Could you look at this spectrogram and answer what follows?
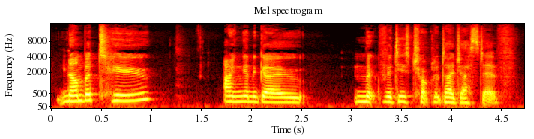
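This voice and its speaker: A woman interviewed as an actor, chatting casually in an animated, jokey way and telling stories with mock drama. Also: mid-range voice, a little slow. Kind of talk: casual chat.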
